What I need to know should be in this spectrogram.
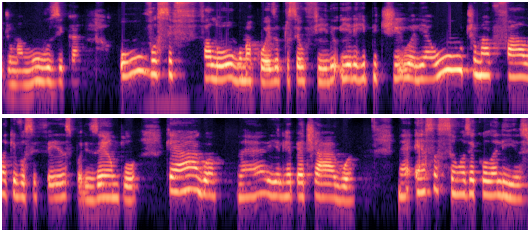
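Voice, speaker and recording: A woman's voice: mid-range voice, dark tone, slightly rough. A Brazilian educational psychologist, a woman, explains a topic to parents in a friendly, conversational way, often checking in with tag questions.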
